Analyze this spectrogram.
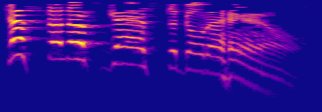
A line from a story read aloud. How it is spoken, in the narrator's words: he hollered out, he said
